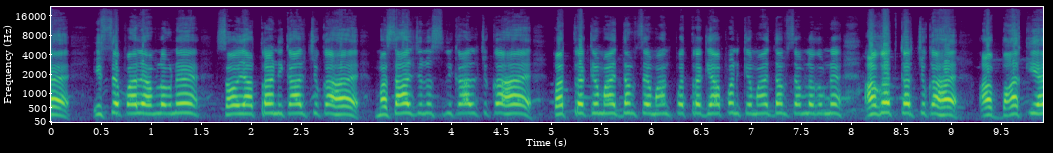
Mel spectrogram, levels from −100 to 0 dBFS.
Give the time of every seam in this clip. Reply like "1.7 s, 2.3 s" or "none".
none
